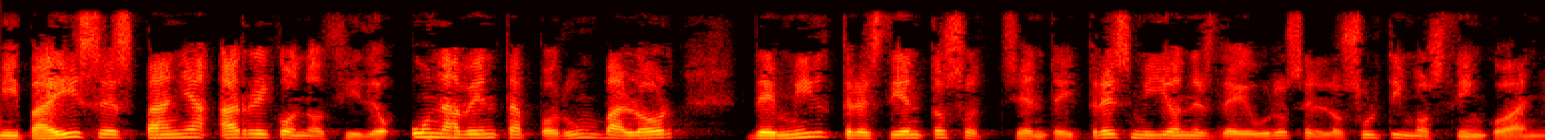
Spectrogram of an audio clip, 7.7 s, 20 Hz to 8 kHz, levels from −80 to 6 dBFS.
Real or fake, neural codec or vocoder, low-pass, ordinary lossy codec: real; none; 7.2 kHz; none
